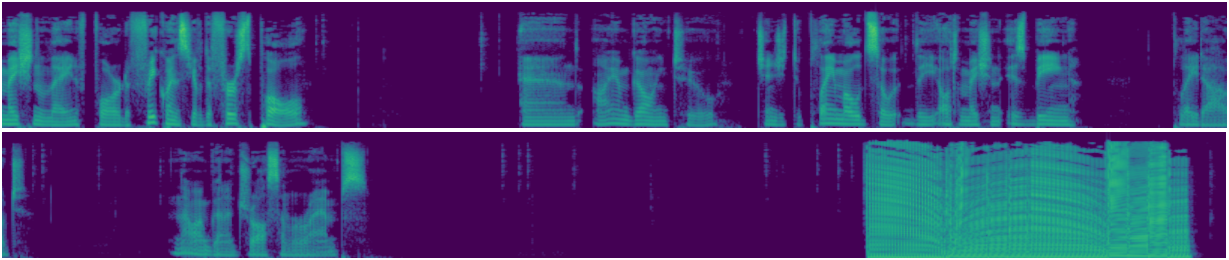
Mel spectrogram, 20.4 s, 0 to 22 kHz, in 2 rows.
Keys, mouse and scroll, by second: 2.5 click, 5.0 click, 5.8 click, 7.2 d, 7.4 click, 8.7-10.6 drag, 10.9-12.3 drag, 12.4-14.7 drag, 14.9-16.7 drag, 16.9 click, 17.3 space, 20.0 space.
